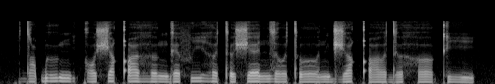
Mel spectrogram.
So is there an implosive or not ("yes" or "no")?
yes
